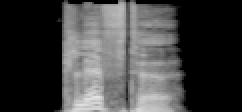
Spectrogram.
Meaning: inflection of kläffen: 1. first/third-person singular preterite 2. first/third-person singular subjunctive II
- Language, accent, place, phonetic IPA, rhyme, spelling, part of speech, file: German, Germany, Berlin, [ˈklɛftə], -ɛftə, kläffte, verb, De-kläffte.ogg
